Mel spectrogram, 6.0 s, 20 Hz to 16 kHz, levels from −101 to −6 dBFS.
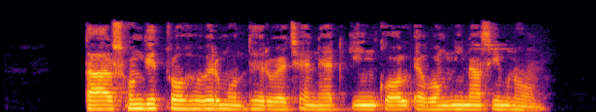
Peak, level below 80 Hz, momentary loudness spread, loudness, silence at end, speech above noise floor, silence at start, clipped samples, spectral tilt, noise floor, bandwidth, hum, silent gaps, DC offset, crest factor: -2 dBFS; -52 dBFS; 7 LU; -17 LUFS; 0.5 s; 71 dB; 0.85 s; under 0.1%; -6.5 dB/octave; -87 dBFS; 8 kHz; none; none; under 0.1%; 16 dB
